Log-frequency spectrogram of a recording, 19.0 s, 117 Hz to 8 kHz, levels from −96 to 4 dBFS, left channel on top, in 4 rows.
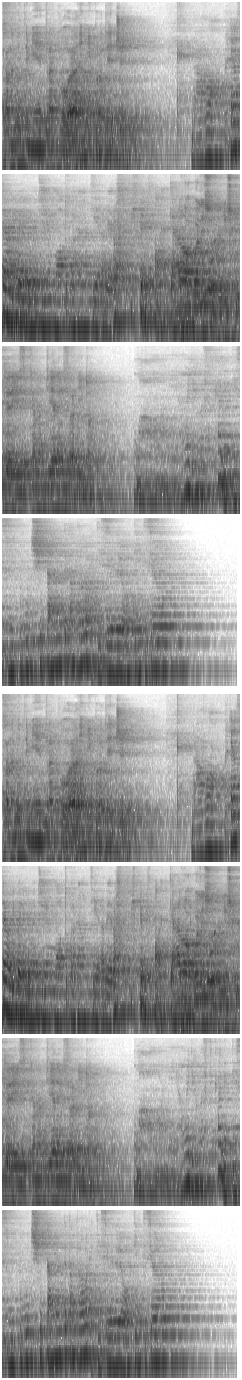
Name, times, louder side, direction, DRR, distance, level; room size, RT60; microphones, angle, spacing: voice 1, 0.0-2.6 8.2-11.4, equal, 5° left, -2 dB, 1.2 m, -24 dB
voice 2, 3.5-9.7 12.2-17.5, right 1 dB, 30° right, 1 dB, 0.6 m, -25 dB
12.5 x 12.0 x 2.5 m, 2.4 s
head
